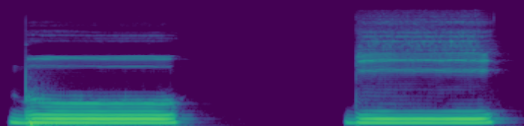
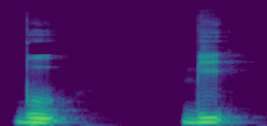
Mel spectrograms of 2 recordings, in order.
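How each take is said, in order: First: BOU and BI with long held vowels; long, sustained Bou, bi on level notes; prolonged vowels. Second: BOU and BI as brief, separate syllables; quick, unprolonged bou, bi; short vowels. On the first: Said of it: "la prolongation". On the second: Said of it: "c'est un son bref". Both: Shown as a demonstration.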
